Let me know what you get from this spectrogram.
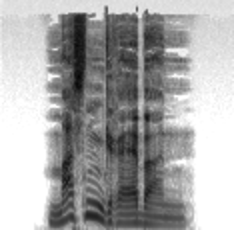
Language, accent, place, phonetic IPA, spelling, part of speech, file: German, Germany, Berlin, [ˈmasn̩ˌɡʁɛːbɐn], Massengräbern, noun, De-Massengräbern.ogg
- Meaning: dative plural of Massengrab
